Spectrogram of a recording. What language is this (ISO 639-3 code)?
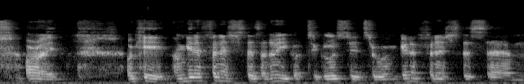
eng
